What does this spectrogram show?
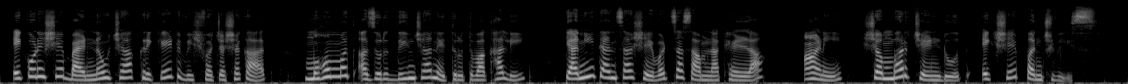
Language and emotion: Marathi, neutral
